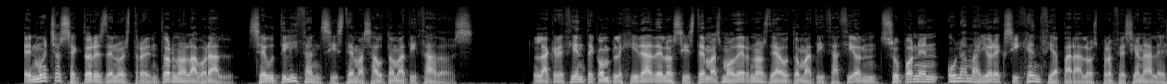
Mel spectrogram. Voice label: Corporativo Spanish

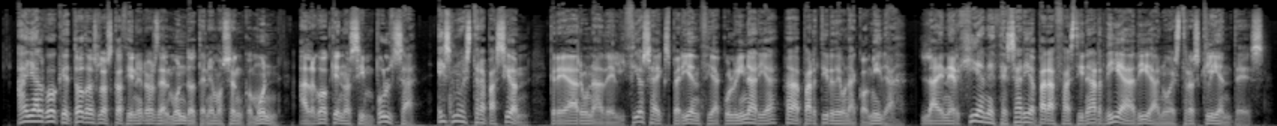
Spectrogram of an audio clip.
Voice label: Conversacion Spanish castilian VO

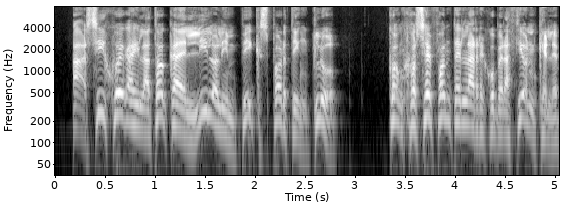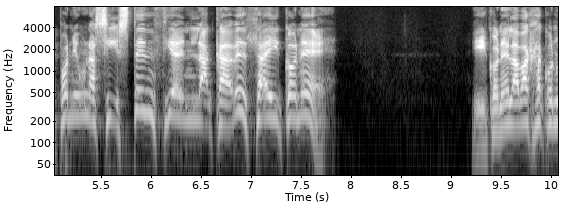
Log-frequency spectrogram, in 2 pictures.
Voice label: Football Speaker Spanish VO

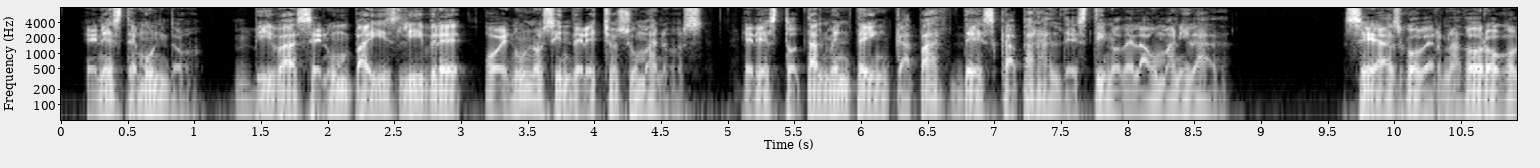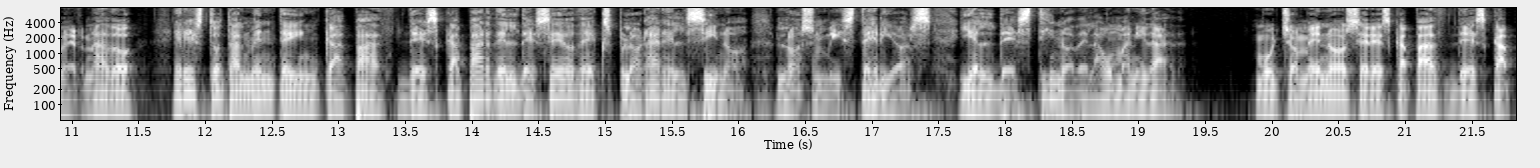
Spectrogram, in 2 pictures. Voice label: Narracion AUDIOLIBRO Spanish VO

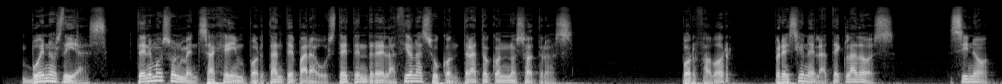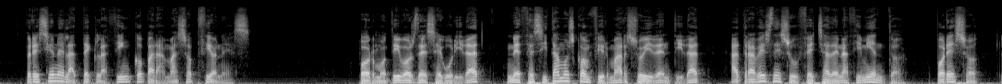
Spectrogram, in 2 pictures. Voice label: Contestador Spanish; TTS Reader Text to speach

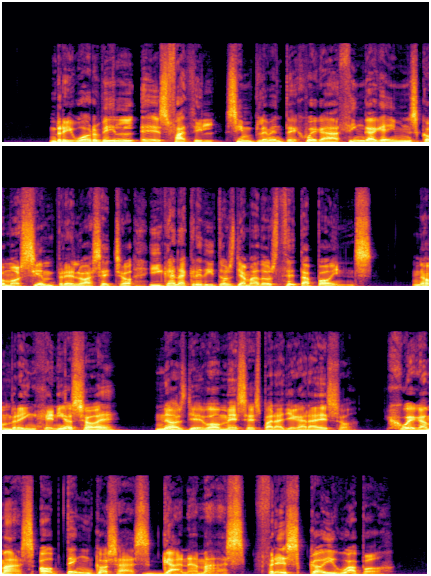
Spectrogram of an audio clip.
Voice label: SPOT Internet Spanish castilian VO

